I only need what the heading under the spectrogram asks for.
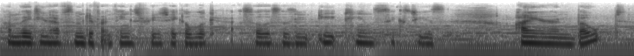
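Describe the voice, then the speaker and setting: A woman's voice: on the low side, level tone, fast, music in the background. A woman travel vlogger giving casual running commentary to her viewers as she looks around.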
